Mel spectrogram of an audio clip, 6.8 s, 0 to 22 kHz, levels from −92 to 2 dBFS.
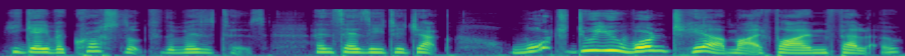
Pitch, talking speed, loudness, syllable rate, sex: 220 Hz, 185 wpm, -19 LUFS, 4.5 syllables/s, female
